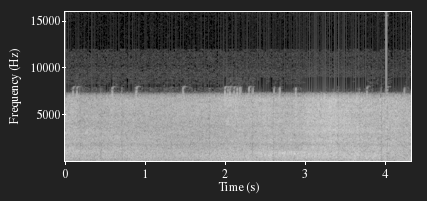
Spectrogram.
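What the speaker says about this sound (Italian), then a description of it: "nonostante le onde siano abbastanza grosse, comunque sono lunghe e lente" Large, long and slow sea waves roll in steadily where someone fishes for sea bream with live crab bait, a continuous loud surf wash with wind across the microphone and no voices.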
